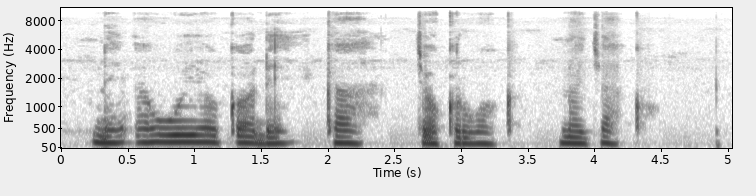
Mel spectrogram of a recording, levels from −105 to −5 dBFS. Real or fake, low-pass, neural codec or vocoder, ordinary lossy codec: real; 9.9 kHz; none; none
